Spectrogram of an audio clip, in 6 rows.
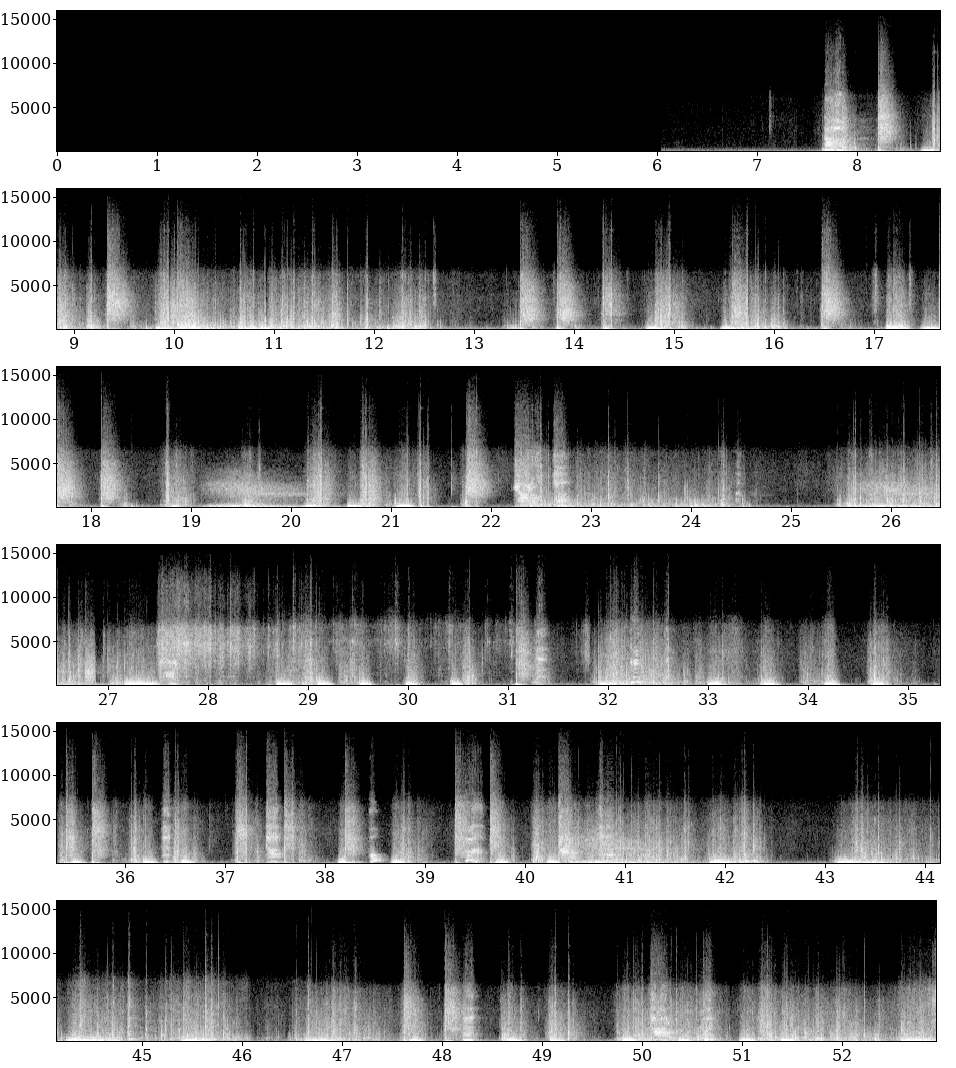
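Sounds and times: whip-like swishes of arms: 0:07.7 - 0:11.7, 0:13.4 - 0:23.5, 0:25.5 - 0:28.0, 0:28.6 - 0:42.3, 0:46.6 - 0:51.7
noisy rustling: 0:08.4 - 0:52.9
punch and block thuds: 0:13.4 - 0:22.8, 0:35.4 - 0:42.4, 0:47.6 - 0:51.5.

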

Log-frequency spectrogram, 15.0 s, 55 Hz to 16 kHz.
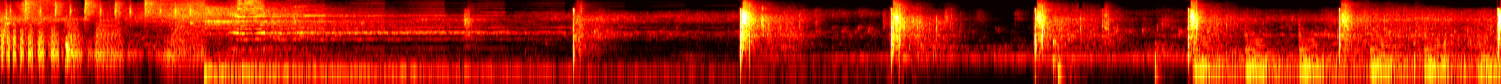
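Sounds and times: low rhythmic beating: 0:00.0 - 0:03.6, 0:11.4 - 0:15.0
whip cracking: 0:07.4 - 0:08.2, 0:08.8 - 0:12.3, 0:13.4 - 0:13.8.

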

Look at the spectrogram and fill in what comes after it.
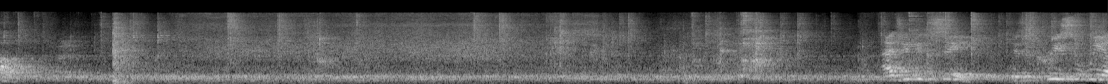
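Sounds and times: drywall taper mechanical noise: 0:00.0 - 0:11.0.

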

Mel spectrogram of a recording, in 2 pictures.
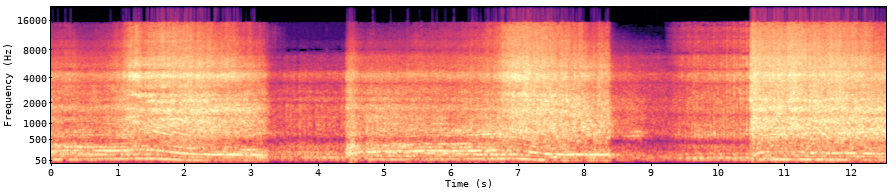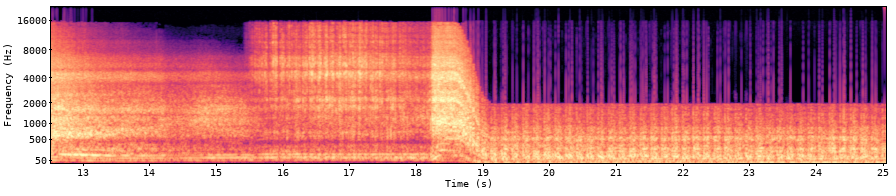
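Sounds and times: dragster engines roaring: 0:00.0 - 0:25.0.

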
